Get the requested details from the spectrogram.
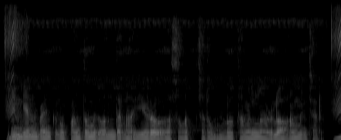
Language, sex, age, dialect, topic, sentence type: Telugu, male, 31-35, Southern, banking, statement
